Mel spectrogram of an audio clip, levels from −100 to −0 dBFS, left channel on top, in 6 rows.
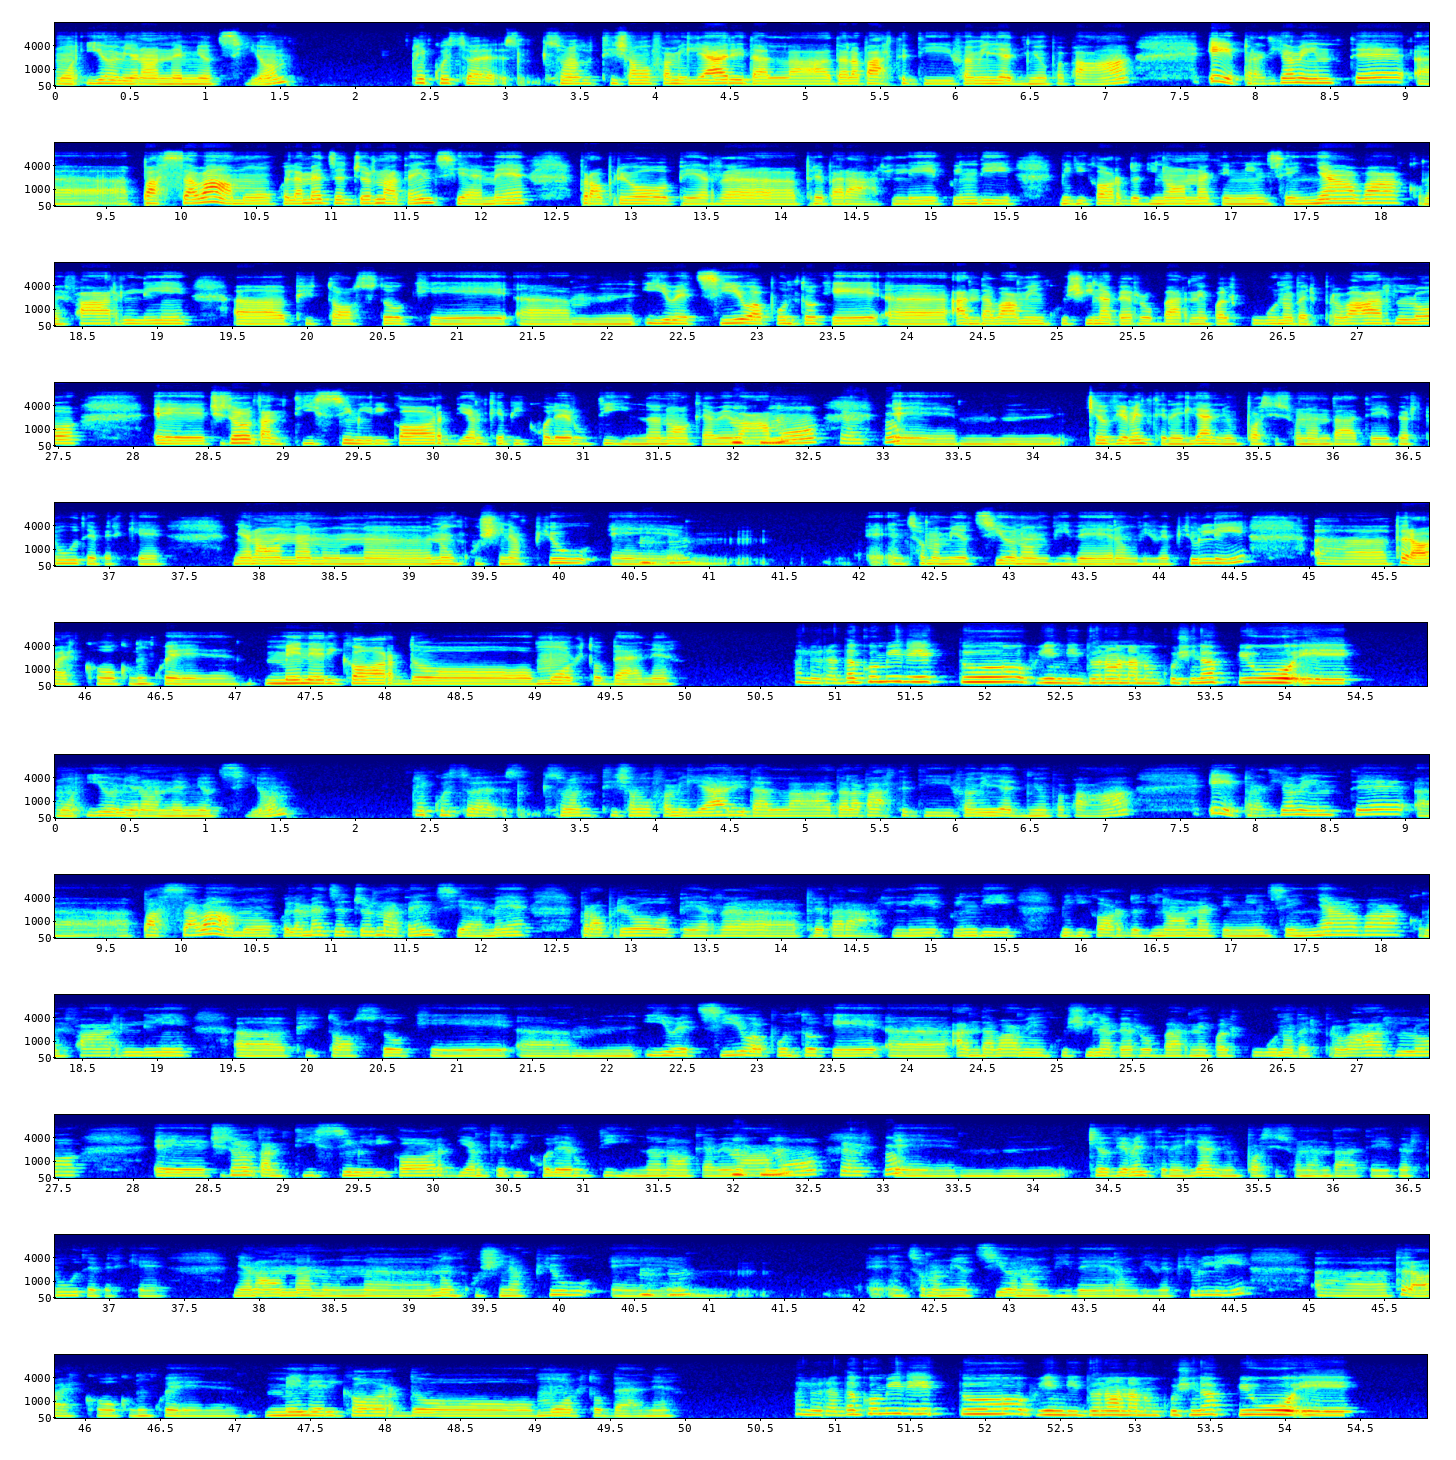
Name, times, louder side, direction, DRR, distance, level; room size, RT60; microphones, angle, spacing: voice 1, 0.0-1.6 2.4-41.3 42.0-49.9, left 5 dB, 55° left, 0.4 m, -31 dB
voice 2, 32.0-32.4 32.7-33.1 40.5-40.9 50.7-54.4, left 2 dB, 10° left, 0.6 m, -24 dB
4.3 x 2.1 x 3.0 m
head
